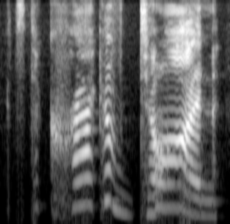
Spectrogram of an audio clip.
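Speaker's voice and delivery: slow croaky sleepy voice; croaking. A narrator's reading. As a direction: croak it out, half asleep. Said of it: "Harry croaked".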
